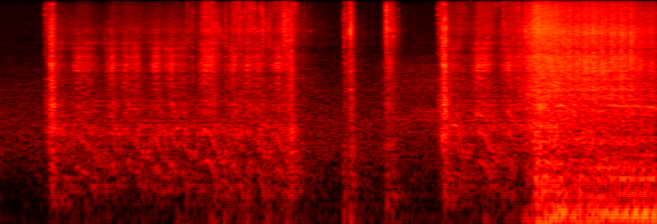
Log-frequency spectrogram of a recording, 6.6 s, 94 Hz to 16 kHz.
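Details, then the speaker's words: 1963 Oldsmobile 88 V8, cold day, tank ran dry the day before with a little gas added: several cranking bursts without a catch, then fires to a rough idle; hard start from fuel starvation, choke possibly faulty, muffler blown out. "a little gas in that uh tank there it ran dry yesterday so it might take a few cranks hopefully the battery's good cold out"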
